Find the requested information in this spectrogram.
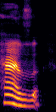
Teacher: V 발음 아랫입술에 윗니를 물고 살짝 물고 바람을 내면서 진동 떨리는 소리 소리 들어오면서 이 V 발음할 때 단소 불듯이 이렇게 떨려야 되거든요.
